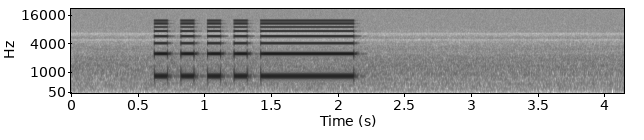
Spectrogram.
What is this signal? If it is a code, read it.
Beep code, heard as beeps from a small speaker, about 820 Hz. 4 short, 1 long.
